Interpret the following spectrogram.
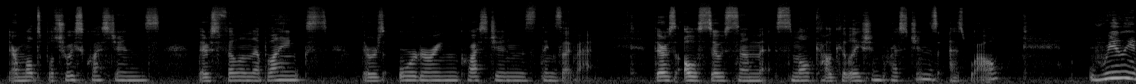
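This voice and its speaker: Woman instructor, lower voice with a hoarse, gravelly rasp, talking students through a recorded lecture in an easy, conversational way. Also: slight background noise. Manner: relaxed, conversational explaining. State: scratchy, hoarse voice. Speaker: university instructor.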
